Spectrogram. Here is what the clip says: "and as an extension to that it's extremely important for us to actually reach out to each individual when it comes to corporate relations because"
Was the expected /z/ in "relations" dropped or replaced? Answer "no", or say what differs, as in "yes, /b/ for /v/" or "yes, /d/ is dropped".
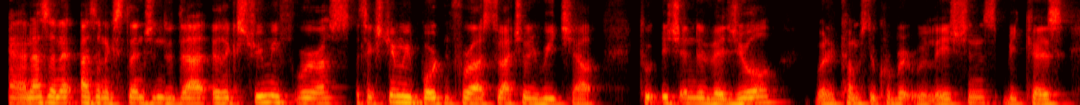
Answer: no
